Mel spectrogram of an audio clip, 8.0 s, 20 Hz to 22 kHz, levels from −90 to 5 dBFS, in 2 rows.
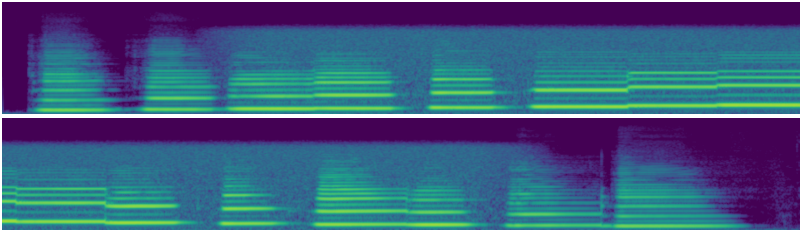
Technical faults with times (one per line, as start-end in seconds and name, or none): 0.95-6.73 digital radio blending to analogue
